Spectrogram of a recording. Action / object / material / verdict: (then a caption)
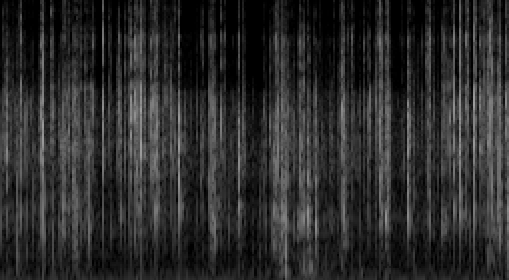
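scrape / thin plastic air-pillow packaging film / plastic film / none. Long red nails and fingertips crinkle and scratch a clear, thin, hollow plastic air-cushion tube of air pillow packaging held in both hands. Dense, rapid crackling and crinkling with bright, high-heavy texture and no low end comes in quick bursts with short pauses.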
